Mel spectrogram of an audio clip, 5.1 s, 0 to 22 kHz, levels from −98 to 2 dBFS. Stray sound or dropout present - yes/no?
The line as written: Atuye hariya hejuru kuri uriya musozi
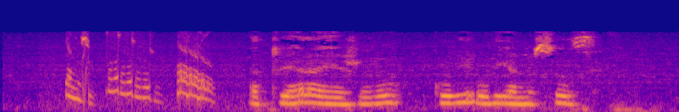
yes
